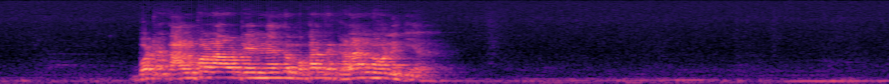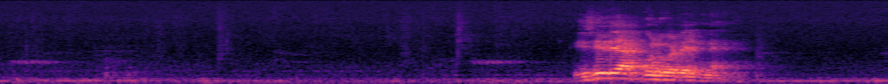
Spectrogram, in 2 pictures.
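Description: An elderly man speaks loudly and with feeling, close by.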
